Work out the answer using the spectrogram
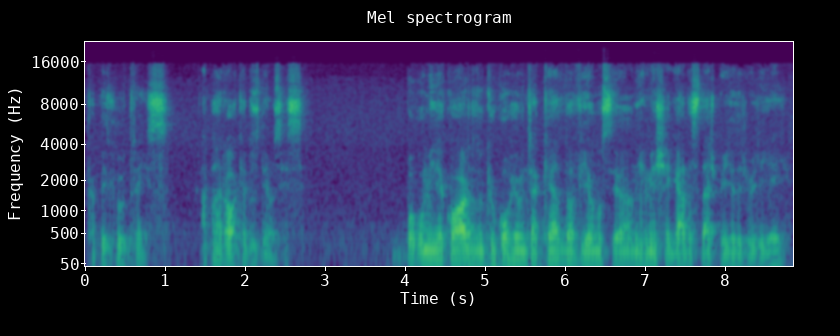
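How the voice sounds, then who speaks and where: Solemn low-voiced Brazilian man narrating horror. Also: steady tone, fairly quick, a little hiss or hum. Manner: solemn, theatrical. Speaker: audiobook narrator. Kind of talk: dramatic scripted horror narration. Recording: loud music under the voice. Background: loud music.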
